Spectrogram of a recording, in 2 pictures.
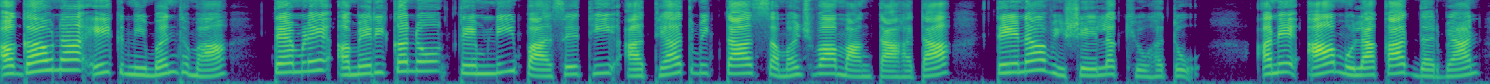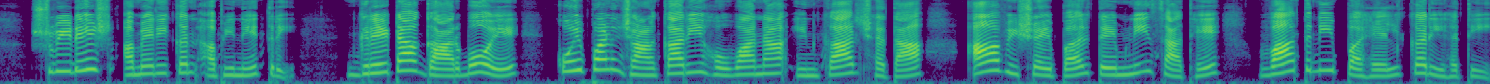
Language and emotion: Gujarati, neutral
